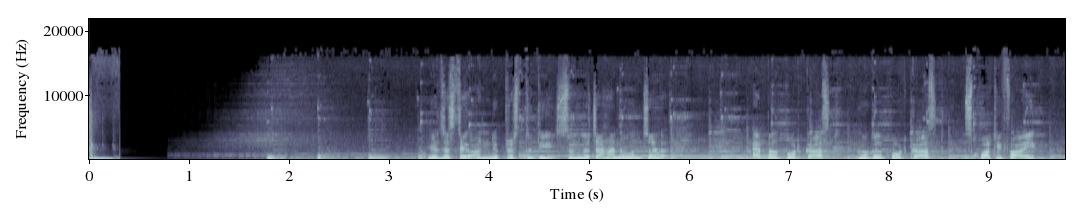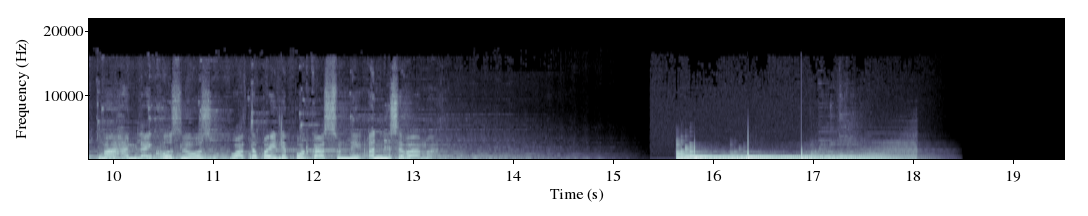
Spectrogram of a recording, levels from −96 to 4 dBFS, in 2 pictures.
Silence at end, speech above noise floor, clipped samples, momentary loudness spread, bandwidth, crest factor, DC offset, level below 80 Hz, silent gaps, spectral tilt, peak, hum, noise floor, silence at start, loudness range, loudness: 1.4 s; over 71 dB; under 0.1%; 14 LU; 17 kHz; 20 dB; under 0.1%; -40 dBFS; none; -5.5 dB/octave; -2 dBFS; none; under -90 dBFS; 0 s; 5 LU; -20 LUFS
